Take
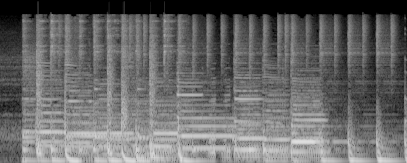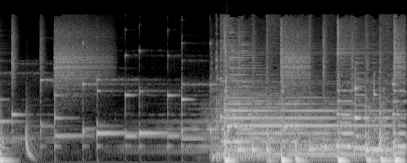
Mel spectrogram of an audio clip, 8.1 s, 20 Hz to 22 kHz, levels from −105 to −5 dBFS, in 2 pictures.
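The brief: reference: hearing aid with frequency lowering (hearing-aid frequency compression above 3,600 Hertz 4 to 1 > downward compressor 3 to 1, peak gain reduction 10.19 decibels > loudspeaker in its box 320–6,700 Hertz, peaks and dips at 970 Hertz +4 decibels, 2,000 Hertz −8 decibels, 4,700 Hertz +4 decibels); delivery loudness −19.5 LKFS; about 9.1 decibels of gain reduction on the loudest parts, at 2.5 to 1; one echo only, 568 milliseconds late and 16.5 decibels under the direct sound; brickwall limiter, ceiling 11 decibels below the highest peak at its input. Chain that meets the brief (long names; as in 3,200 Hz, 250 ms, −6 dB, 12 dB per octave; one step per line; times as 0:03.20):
downward compressor 2.5 to 1, threshold −34 dBFS
brickwall limiter −31 dBFS
single-tap delay 568 ms −16.5 dB
hearing-aid frequency compression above 3,600 Hz 4 to 1
downward compressor 3 to 1, threshold −47 dBFS
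loudspeaker in its box 320–6,700 Hz, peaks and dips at 970 Hz +4 dB, 2,000 Hz −8 dB, 4,700 Hz +4 dB
level +29 dB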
